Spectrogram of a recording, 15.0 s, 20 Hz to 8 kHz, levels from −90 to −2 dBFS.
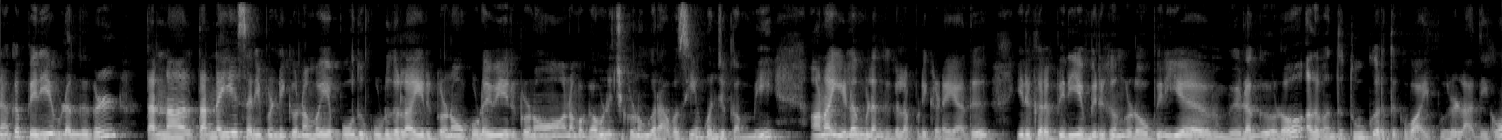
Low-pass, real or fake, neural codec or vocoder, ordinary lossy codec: none; real; none; none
